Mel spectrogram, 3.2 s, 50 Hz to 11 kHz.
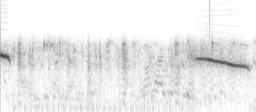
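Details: Caged Black-collared Starling met on a mountain hike, 14 March 2010, a species said to mimic other birds, gives harsh, jumbled chattering, then ends on a clear, slowly falling whistle; a voice may be speaking underneath.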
